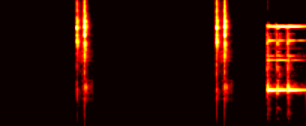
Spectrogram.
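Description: A mouse button clicks twice.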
